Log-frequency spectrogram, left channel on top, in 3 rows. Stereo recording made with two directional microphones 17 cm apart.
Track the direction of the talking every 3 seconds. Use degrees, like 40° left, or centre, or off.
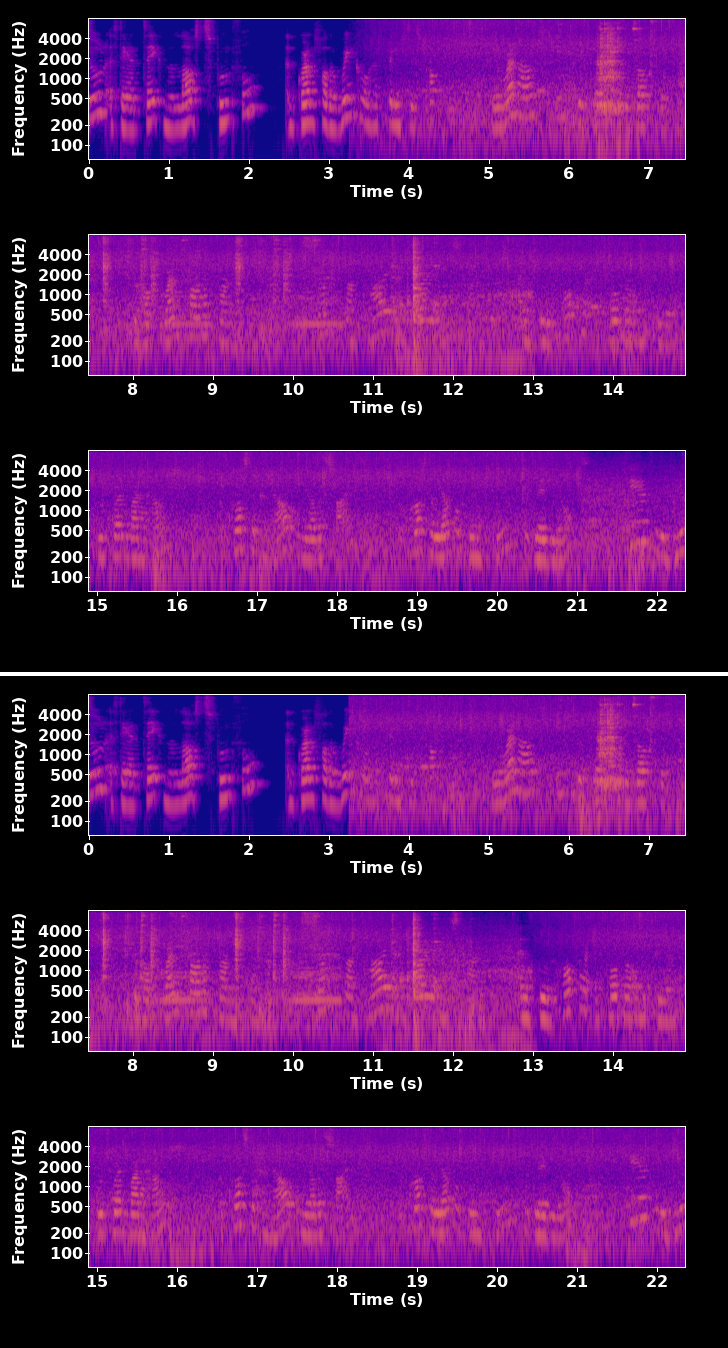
20° left, 10° left, 10° right, 30° right, 40° right, 20° right, 10° left, 10° left.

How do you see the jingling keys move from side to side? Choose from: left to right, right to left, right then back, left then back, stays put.
right then back.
